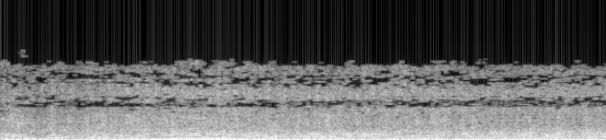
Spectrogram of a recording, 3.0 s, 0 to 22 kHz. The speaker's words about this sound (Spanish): Esto es un Fiat 500 clásico de los antiguos.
